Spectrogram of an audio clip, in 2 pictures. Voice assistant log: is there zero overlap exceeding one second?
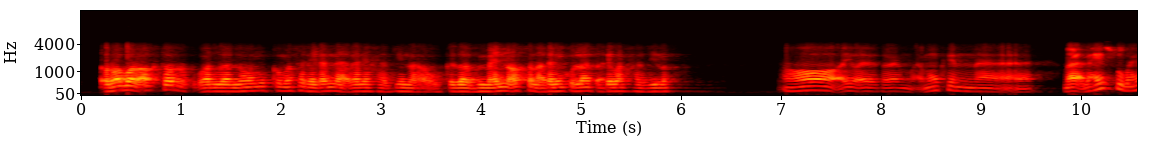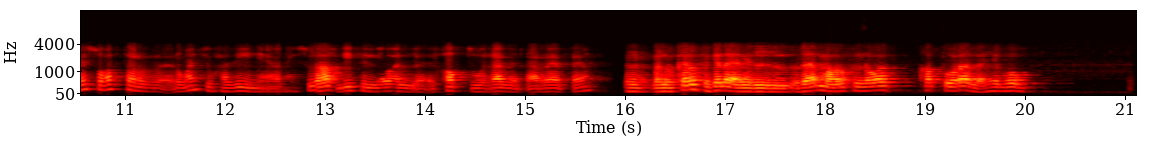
Yes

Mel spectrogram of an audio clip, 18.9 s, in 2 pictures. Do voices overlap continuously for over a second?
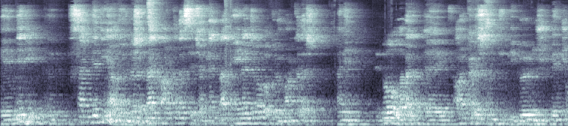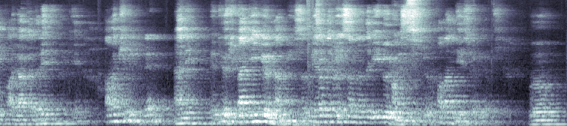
No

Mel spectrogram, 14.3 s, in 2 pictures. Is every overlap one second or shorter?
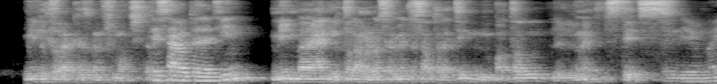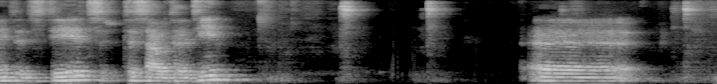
Yes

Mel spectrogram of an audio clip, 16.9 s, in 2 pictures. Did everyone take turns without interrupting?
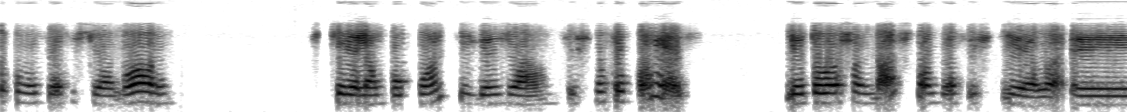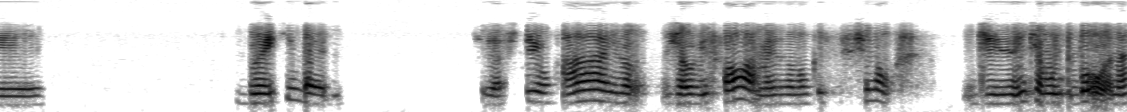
Yes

